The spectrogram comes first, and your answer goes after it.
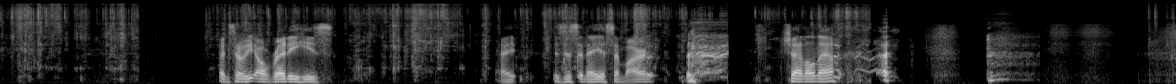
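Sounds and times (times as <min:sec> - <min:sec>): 
plastic packet being ripped open: 0:00.0 - 0:08.7
speech: 0:02.2 - 0:03.4, 0:05.0 - 0:07.1, 0:07.9 - 0:09.0.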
